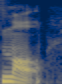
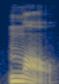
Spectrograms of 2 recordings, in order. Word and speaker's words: mole: I still think that Jason and I are on the right side of history because the way you were saying it, even if it's pronounced mole, I was going for the German. – The way you were saying it made me think of an actual mole and not mole, which is how I think it is pronounced. Mole, not mole.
